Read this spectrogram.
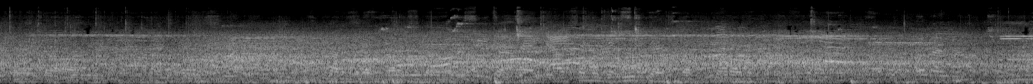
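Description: A volleyball is hit with a slap.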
